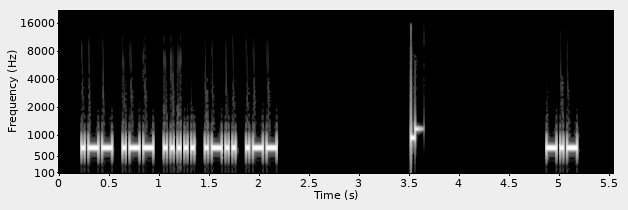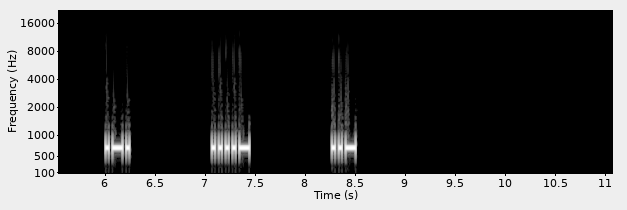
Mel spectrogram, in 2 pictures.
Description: Morse code, heard as a keyed tone, about 36 wpm, spaced as for 16 wpm, 700 Hz. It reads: WW5LW KR4U
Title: USA Call Signs - 8x Character Spacing - 35wpm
